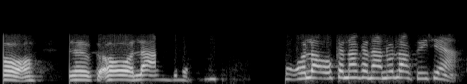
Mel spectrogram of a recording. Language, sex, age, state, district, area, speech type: Manipuri, female, 45-60, Manipur, Kakching, rural, conversation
